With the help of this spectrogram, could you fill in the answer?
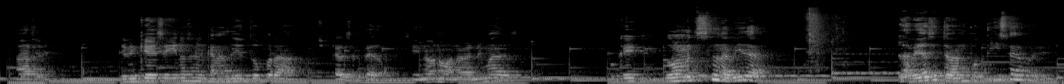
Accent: Mexico; yo también soy mexicano

